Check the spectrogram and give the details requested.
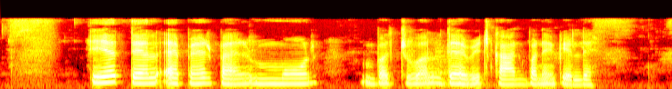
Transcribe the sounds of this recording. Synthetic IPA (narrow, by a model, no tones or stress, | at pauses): eʈeːlɛpeɾpəɾmoːɾ | bət͡ʃuwəlɖeːʋɪʈkaːɾɖbənḛɡeːle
